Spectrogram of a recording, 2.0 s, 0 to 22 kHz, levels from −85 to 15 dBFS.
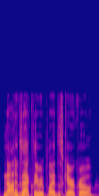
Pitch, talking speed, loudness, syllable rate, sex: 140 Hz, 150 wpm, -18 LUFS, 5.7 syllables/s, male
